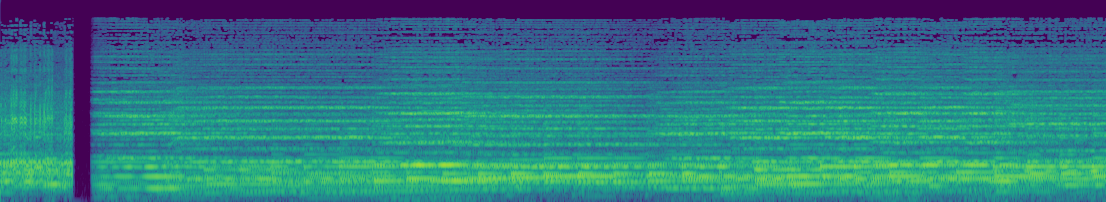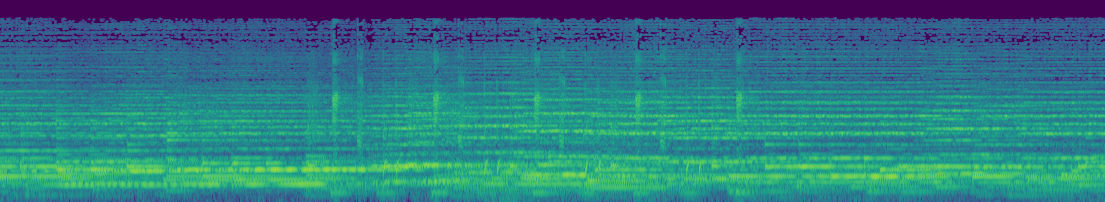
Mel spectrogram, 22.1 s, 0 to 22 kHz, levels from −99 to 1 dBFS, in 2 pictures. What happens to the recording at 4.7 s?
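Nothing goes wrong at 4.7 s; the audio plays through that moment intact, with no dropout, glitch or other fault.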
